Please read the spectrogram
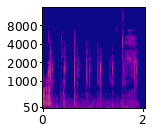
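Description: Spoon stirring a glue-and-glitter slime mixture in a bowl: faint, quick, irregular clicks and taps, about ten in two seconds.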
